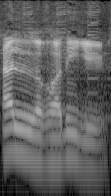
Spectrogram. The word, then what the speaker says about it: الغني: Ghain is a moon letter because you pronounce the Al, the definite article lam.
